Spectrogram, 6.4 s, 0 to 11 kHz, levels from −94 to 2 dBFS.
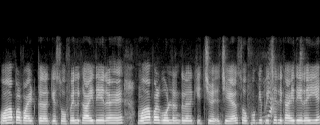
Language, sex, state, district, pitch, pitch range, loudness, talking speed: Hindi, female, Uttar Pradesh, Muzaffarnagar, 220 Hz, 210-225 Hz, -15 LUFS, 215 wpm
